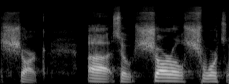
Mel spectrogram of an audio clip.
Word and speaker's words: Charl: Actually, correctly, if you want to pronounce it correctly, it's Charles, like shark. So Charles Schwartzel.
